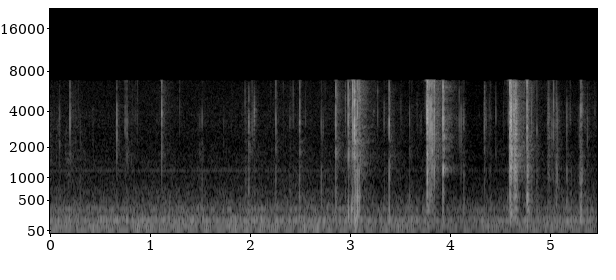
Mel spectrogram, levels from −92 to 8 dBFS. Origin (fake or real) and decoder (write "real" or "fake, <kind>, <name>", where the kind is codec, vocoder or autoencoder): real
